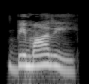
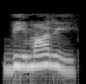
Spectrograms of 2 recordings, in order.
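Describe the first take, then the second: First: बीमारी with short first i, "bimaari"; mispronounced. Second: Said in the usual way. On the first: Shown as a demonstration. Teacher showing an i error, mispronounced with short first i. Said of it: "अशुद्ध". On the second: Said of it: "शुद्ध".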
